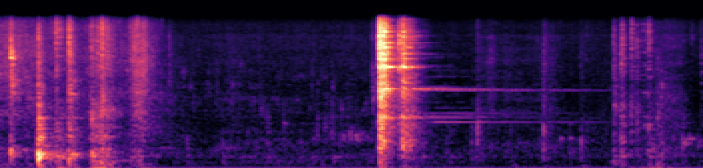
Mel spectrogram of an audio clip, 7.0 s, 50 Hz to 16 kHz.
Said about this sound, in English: But I'm going to strain the pasta here. So let's bring the camera over to the sink here. And it's already boiled. The directions was 8 to 9 minutes boiling. So I'm just going to drain so you can check it out. Drain the pasta.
